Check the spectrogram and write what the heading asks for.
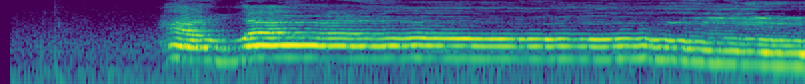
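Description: One long drawn-out sung note from a voice. It starts about a second in, holds steady, then slides slowly down in pitch near the end.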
